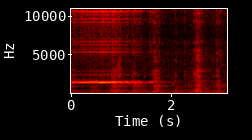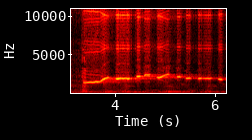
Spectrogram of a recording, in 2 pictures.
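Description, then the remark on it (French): A single clear whistled melody of a French Resistance song, whistled to get through radio jamming and used as the musical call sign of the BBC programme Honneur et Patrie; slow and mournful, with sustained notes that rise and fall over a low steady hum, growing louder and fuller in the second half. “La mélodie, sifflée pour passer le brouillage des ondes, sera reprise comme indicatif musical de l'émission de la BBC Honneur et Patrie.”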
